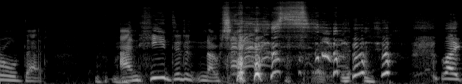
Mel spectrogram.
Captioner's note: laughs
